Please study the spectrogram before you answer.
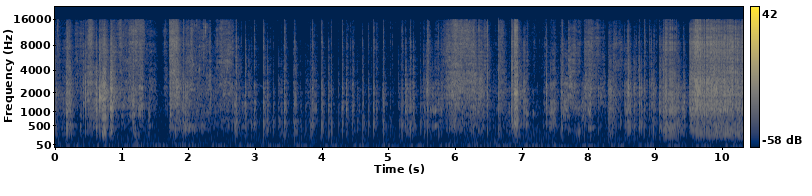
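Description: An inflated, hollow light pink latex balloon dog is scratched and tapped with long nails. The result is a dense run of bright, squeaky rubbing and scratching with quick taps, plus a few louder rubbery squeaks near the start, middle and end.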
